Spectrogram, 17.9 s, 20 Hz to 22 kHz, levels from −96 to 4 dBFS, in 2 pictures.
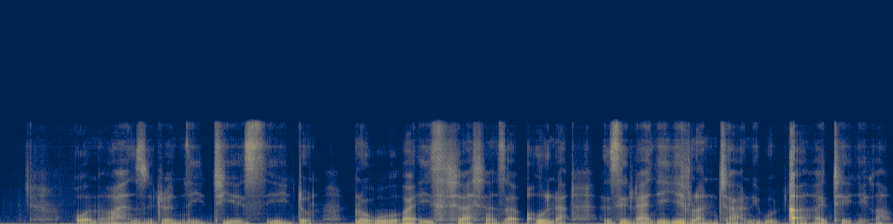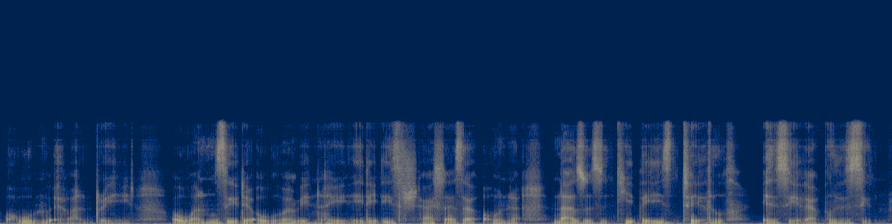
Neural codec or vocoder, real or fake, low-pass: autoencoder, 22.05 kHz, a latent of 192 numbers a frame, VITS, trained on many speakers; fake; 9.9 kHz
